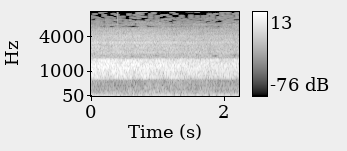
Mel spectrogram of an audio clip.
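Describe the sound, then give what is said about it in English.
An ambulance siren sounds as the vehicle goes by: a loud, steady, continuous tone held evenly throughout, with a low rumble beneath it and no voices. “And it has to do with an ambulance going by.”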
